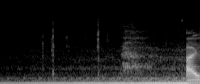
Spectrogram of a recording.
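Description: Low, steady rumble of a car heard from inside its cabin, slowly growing louder, with a few light clicks; a voice starts near the end.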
